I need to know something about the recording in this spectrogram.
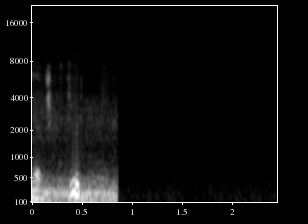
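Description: A person's brief two-part vocal sound, like a murmured 'mm-hm', over a video-call line, cutting off suddenly about halfway through.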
